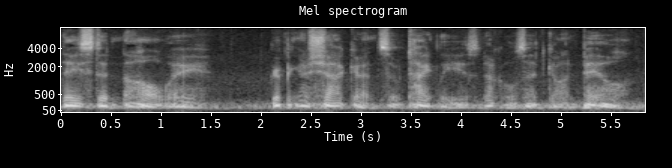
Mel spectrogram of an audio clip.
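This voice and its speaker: A man narrating a first-person horror story in a hushed, deliberate, suspenseful way, with a gravelly voice. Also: extremely low pitch, a little hiss or hum.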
